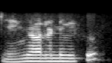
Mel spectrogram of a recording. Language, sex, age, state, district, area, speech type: Telugu, male, 18-30, Andhra Pradesh, Srikakulam, rural, conversation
